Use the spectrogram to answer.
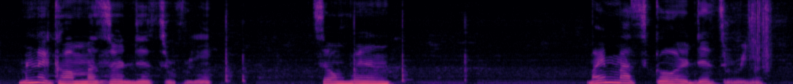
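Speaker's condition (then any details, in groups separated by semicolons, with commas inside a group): Muscular dystrophy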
